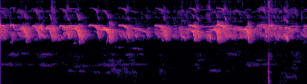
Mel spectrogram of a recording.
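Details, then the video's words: Colorful chicks beside their hen: a steady stream of overlapping high, slightly descending chirps from many chicks, with one sharp tap or knock near the end. "Hen chirping sound || Hen colorful Babies"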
